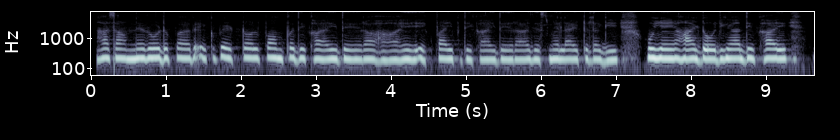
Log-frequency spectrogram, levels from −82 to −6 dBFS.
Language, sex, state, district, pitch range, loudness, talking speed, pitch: Hindi, female, Chhattisgarh, Balrampur, 210-225 Hz, -26 LUFS, 155 wpm, 215 Hz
